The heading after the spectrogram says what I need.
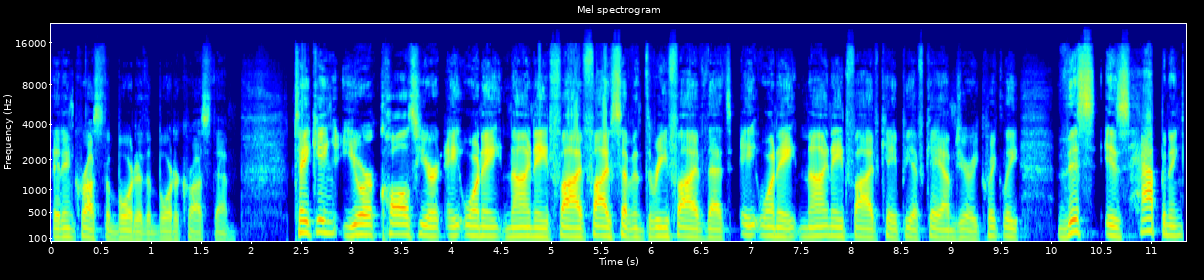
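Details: Adult male; normal voice.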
